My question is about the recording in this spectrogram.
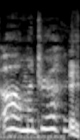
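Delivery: high, laughing, delighted; excited. Retold or imitated. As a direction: squeal it through a laugh.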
